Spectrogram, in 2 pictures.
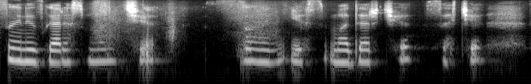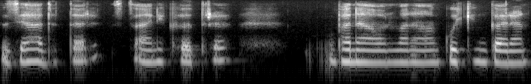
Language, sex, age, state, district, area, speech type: Kashmiri, female, 18-30, Jammu and Kashmir, Shopian, rural, spontaneous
